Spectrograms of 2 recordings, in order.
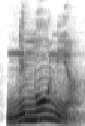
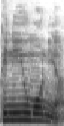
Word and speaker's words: pneumonia: psychology then you have pneumonia not pineal ammonia it's not pineal ammonia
